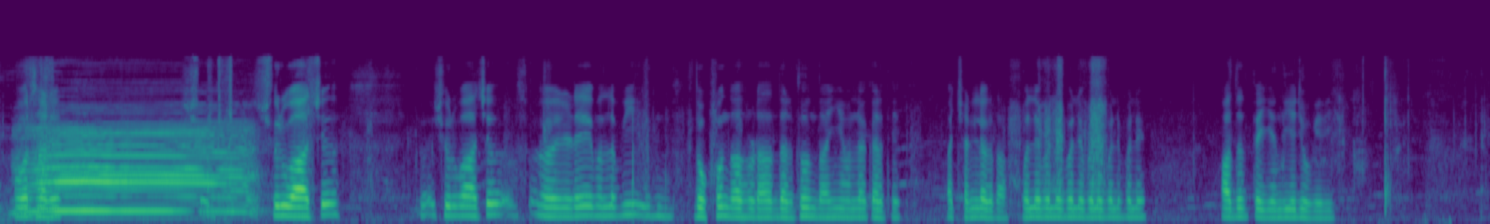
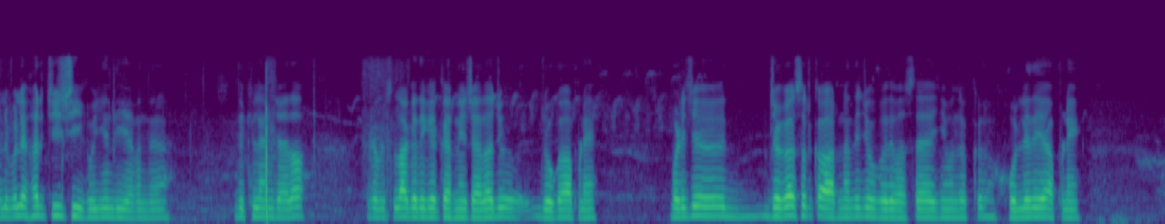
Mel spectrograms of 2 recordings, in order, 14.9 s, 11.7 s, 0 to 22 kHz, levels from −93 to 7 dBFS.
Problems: constant background noise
